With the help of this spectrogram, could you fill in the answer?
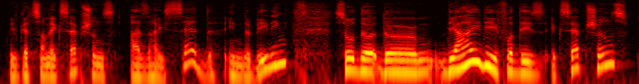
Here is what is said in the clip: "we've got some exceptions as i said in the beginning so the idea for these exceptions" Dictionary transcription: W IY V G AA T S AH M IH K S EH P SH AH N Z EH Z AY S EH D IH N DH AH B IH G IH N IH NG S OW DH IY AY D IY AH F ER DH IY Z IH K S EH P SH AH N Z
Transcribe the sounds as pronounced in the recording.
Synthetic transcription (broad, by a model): W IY V G AA T S AH M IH K S EH P SH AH N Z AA Z AY S EH D IH N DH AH B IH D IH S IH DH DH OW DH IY AY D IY F ER DH IY Z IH K S EH P SH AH N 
